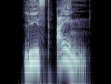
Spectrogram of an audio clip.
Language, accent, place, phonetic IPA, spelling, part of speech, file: German, Germany, Berlin, [ˌliːst ˈaɪ̯n], liest ein, verb, De-liest ein.ogg
- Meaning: second/third-person singular present of einlesen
